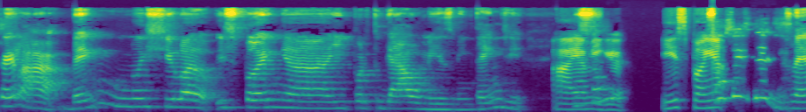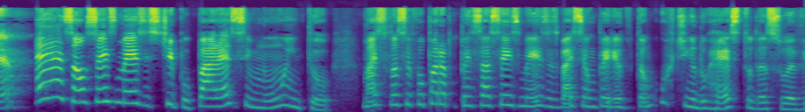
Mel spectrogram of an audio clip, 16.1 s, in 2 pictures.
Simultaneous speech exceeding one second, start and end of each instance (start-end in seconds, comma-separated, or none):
none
